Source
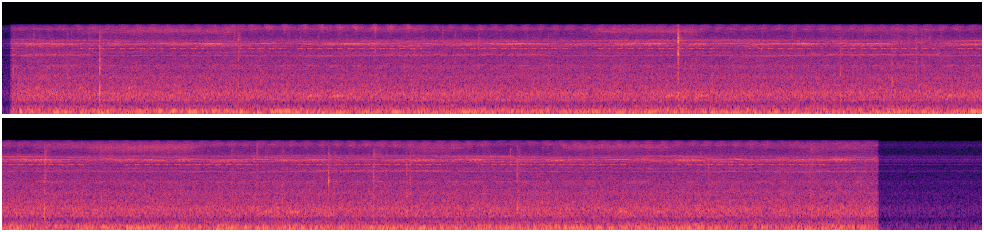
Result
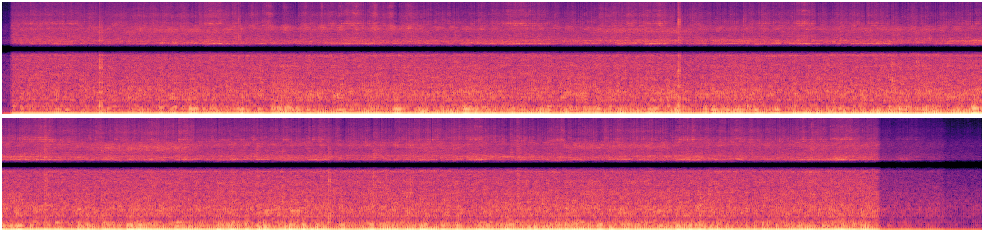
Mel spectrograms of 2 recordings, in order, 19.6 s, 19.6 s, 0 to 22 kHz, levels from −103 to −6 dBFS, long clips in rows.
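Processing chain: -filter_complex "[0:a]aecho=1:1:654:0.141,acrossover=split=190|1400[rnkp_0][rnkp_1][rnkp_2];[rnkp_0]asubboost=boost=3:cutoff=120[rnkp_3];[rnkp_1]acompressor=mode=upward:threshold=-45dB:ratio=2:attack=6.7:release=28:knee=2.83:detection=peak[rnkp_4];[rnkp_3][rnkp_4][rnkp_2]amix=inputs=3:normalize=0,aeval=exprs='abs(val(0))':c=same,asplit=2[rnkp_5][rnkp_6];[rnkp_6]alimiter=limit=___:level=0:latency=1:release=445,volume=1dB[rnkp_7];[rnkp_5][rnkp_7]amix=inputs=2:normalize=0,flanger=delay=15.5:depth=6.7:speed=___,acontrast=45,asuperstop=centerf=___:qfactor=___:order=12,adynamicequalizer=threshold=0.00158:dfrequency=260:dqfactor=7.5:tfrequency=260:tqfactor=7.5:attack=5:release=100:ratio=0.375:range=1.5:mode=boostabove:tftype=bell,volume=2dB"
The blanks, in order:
-14dB, 0.47, 4600, 2.5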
